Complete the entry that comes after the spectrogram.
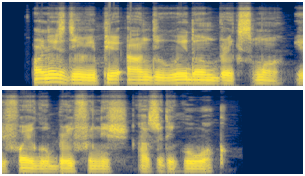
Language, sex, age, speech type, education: Nigerian Pidgin, male, 15-29, spontaneous, tertiary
